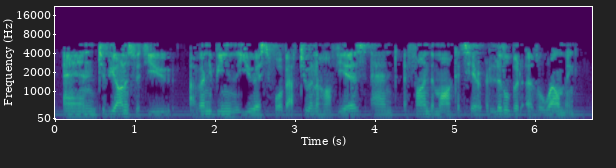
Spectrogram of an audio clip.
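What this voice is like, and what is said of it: South African accent. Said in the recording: “as you can hear by my accent, I'm originally from Johannesburg, South Africa”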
